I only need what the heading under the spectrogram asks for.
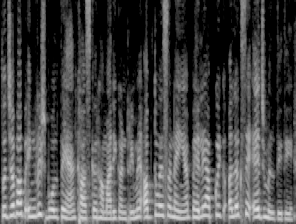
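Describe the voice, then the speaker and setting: A woman's voice: high-pitched, expressive, fast. A young woman from Haryana, an English coach, earnestly answering audience questions on stage in mixed Hindi and English. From Haryana, India. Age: young adult. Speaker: guest speaker, English coach.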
